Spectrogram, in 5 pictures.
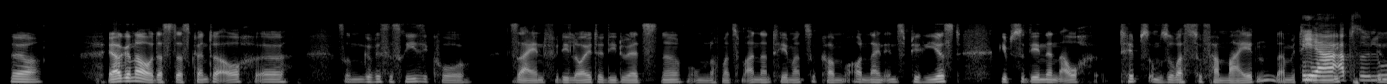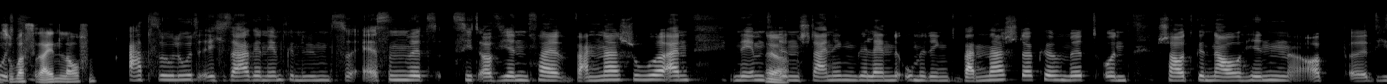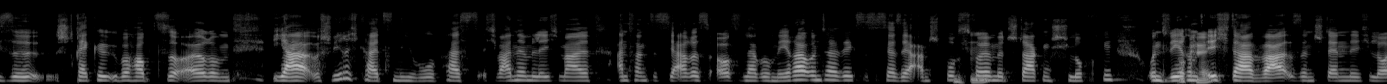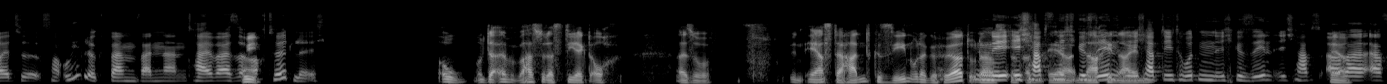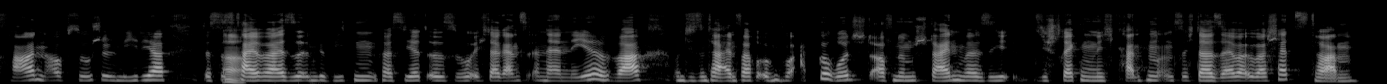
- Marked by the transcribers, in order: stressed: "verunglückt"; surprised: "Oh"; other noise
- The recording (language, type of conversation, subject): German, podcast, Was macht das Wandern für dich so besonders?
